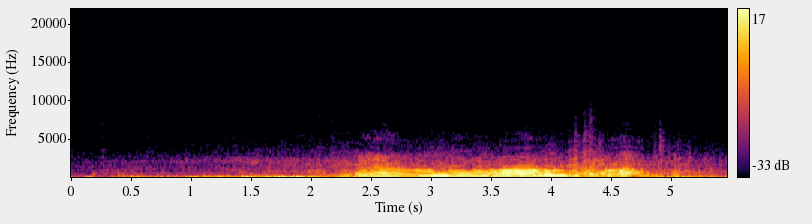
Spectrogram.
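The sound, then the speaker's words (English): Cattle low at a ranch in Idaho as cowboys brand and vaccinate them: a long, drawn-out moo with overlapping calls that waver in pitch, fairly loud, over steady outdoor rumble and ranch background noise. “Back at Ellis's ranch, I watch cowboys brand and vaccinate cattle”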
